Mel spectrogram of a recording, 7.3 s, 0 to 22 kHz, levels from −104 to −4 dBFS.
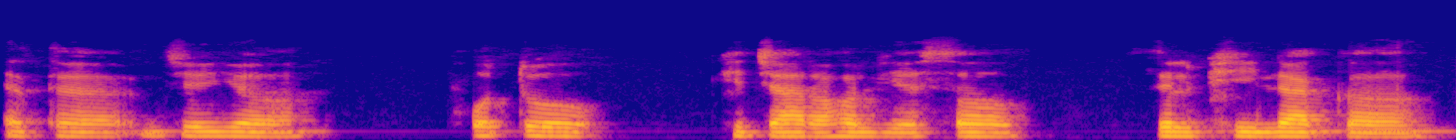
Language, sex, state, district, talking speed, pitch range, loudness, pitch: Maithili, male, Bihar, Saharsa, 75 wpm, 110-125 Hz, -22 LUFS, 120 Hz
